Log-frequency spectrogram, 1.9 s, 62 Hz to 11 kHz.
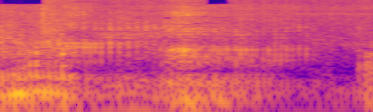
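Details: Lions of Thornybush, including the Northern Black Dam males and their prides, during an April 2025 clash with buffalo: a deep, rumbling growl under two seconds long, loudest at the start and swelling briefly again midway, with faint background noise.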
